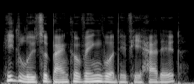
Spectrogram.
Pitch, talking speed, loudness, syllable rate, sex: 125 Hz, 310 wpm, -17 LUFS, 6.2 syllables/s, male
